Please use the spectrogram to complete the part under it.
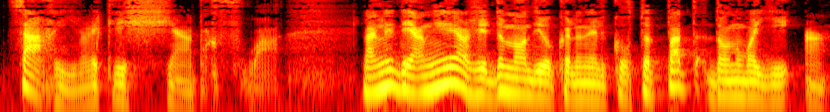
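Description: A man voicing a middle-aged bullying aunt in an audiobook, loud, sneering and mocking. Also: on the low side, very animated, unhurried, full character voice. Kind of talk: audiobook character voice.

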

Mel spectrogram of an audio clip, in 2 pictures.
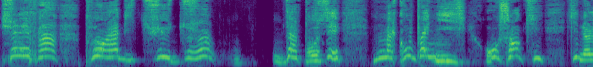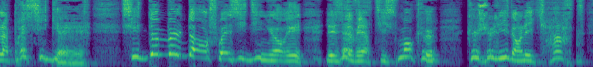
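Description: A reader voicing an old female seer who stammers and turns theatrical, in a high put-on voice with a husky edge. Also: very animated, a little slow, no echo, clean studio sound, heavily acted. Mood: portentous. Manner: shrill, stammering, dramatic.

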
